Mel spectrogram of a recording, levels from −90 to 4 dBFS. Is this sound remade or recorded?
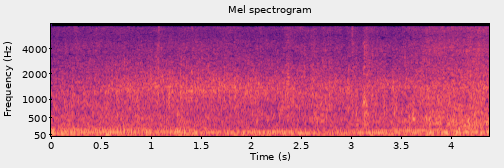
recorded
